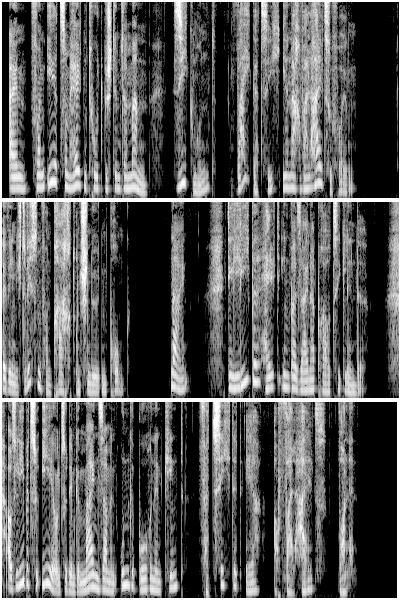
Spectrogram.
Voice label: Museumsguide, frauen; sprecher; Kommentar; Bruennhilde

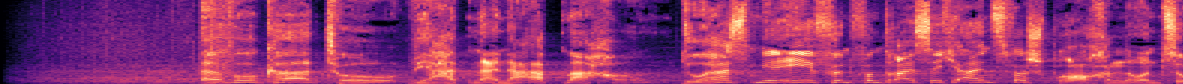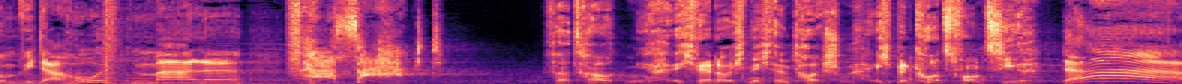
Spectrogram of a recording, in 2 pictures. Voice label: Synchron, maenner; Final Space

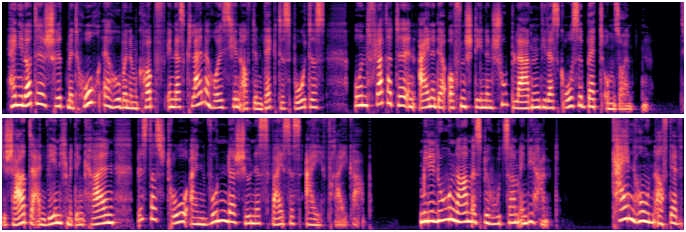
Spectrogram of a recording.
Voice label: Hörbuch, frauen; Flusskind

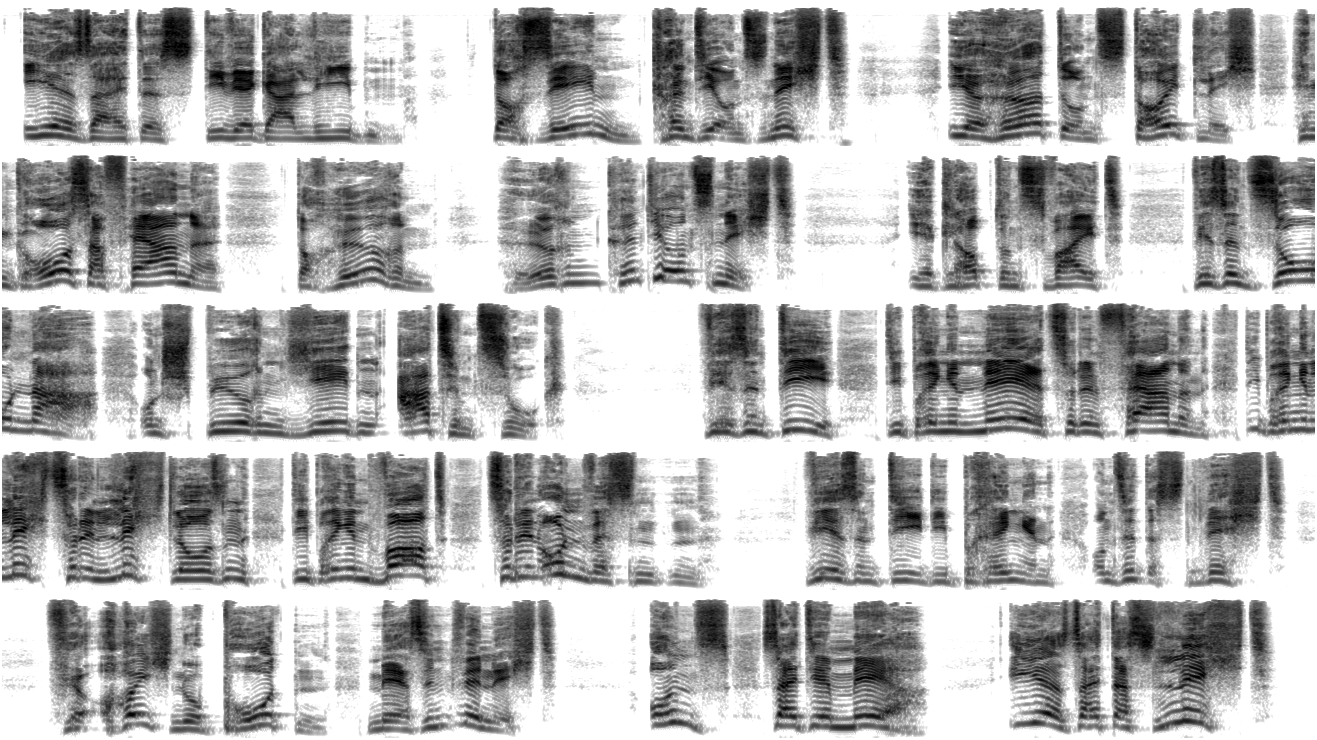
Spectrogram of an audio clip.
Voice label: aggressiv, maenner

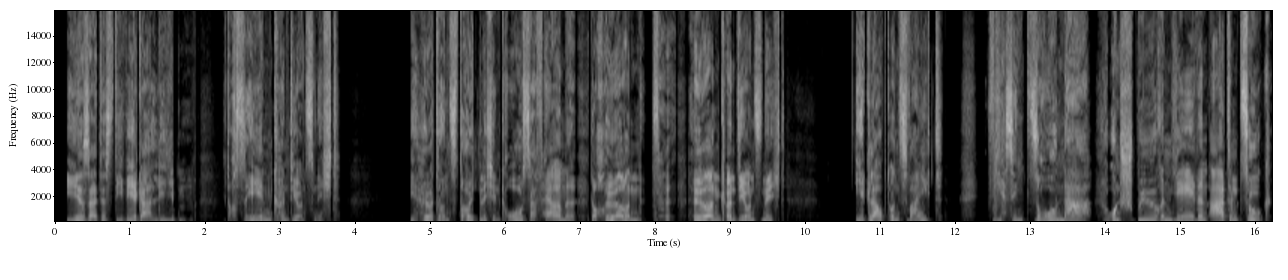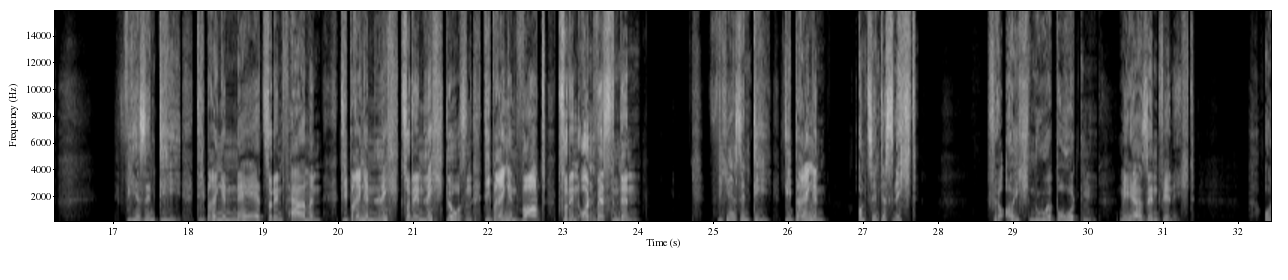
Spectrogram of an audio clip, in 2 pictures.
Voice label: aggressiv

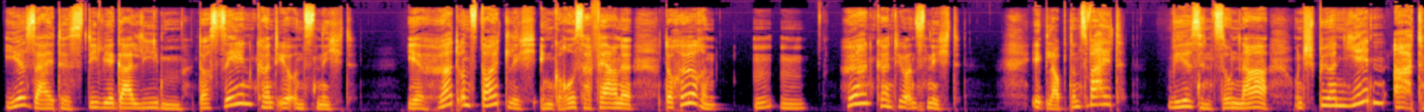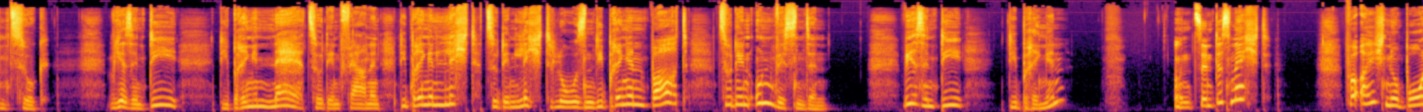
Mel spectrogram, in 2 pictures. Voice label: froehlich, frauen

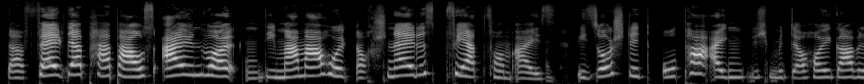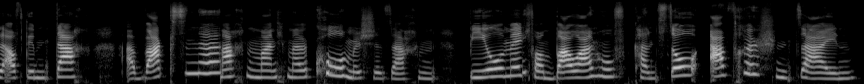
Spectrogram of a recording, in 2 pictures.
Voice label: Spot Biomilch

